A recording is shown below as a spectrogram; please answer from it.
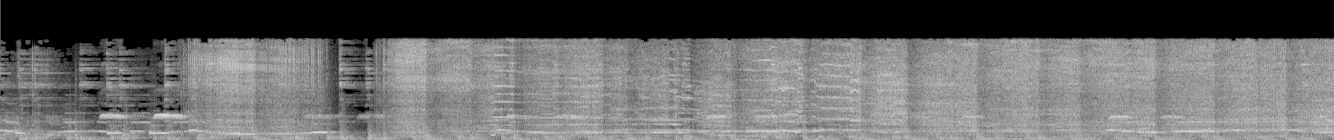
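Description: Japanese festival hayashi music: a high bamboo flute melody over a held lower tone and a steady drum beat of about two strokes a second.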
